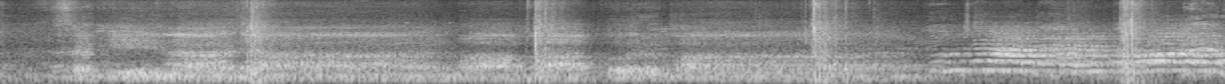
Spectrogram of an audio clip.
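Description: A crowd of male mourners chants a noha lament in unison, with sharp unison chest-beating (matam) strikes about every second and a half. Near the end a single young voice carries the melody over the loudspeaker.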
